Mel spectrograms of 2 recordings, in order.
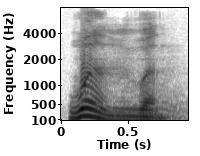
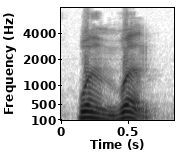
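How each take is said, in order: First: 问问 with stressed falling first, light second; gentle second syllable. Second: 问问 with two full falling tones; both syllables stressed. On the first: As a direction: push the first 问, soften the second 问. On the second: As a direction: hit both syllables of 问问 equally, as a wrong example. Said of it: "Not 问问". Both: Shown as a demonstration.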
